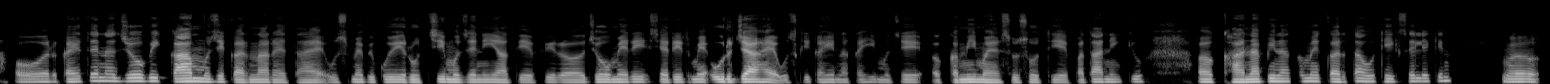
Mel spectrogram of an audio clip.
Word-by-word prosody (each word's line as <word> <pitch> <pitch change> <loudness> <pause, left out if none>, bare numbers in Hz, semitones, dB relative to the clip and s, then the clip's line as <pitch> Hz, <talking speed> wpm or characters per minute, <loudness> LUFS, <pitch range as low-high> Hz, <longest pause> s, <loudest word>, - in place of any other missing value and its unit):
और 125 - -2
कहते 130 +4 -1
हैं 165 - +2
ना 160 -1 +1
जो 155 +1 +5
भी 155 +1 +2
काम 135 +1 +8
मुझे 130 -1 +1
करना 110 0 +1
रहता 105 -1 -4
है 105 0 -2
उसमें 110 +2 -4
भी 115 - -4
कोई 115 0 +1
रुचि 110 +2 -1
मुझे 110 -1 +1
नहीं 110 +1 0
आती 105 0 -2
है 105 - -3
फिर 110 +1 -7
अ, 105 0 -1
जो 115 +2 +1
मेरे 115 +1 0
शरीर 115 0 -1
में 120 -1 +2
ऊर्जा 120 +1 +5
है, 115 -3 +2
उसकी 100 +4 -7
कहीं 110 0 -4
न 110 0 -6
कहीं 110 +1 -9
मुझे 110 0 -5 0.2
अ, - - -5
कमी 110 +2 +3
महसूस 105 +1 -2
होती 105 0 -4
है, 105 - -2
पता 115 +3 -1
नहीं 115 -1 -3
क्यों? 125 +1 -5 0.6
अ, 120 0 +3
खाना-पीना 125 +4 +4
तो 140 - -11
मैं 145 0 +1
करता 125 +3 0
हूँ, 135 -1 +1
ठीक 130 -2 -3
से 145 - -3
लेकिन 145 +4 -3 0.6
अ, 125 -2 +3
115 Hz, 195 wpm, -24 LUFS, 110-125 Hz, 0.6 s, काम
